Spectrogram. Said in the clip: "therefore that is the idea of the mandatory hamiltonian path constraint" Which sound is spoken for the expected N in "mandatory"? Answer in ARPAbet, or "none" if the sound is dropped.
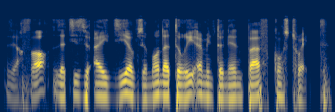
none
